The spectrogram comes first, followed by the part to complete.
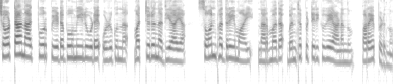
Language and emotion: Malayalam, neutral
